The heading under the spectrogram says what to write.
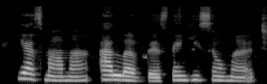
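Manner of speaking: put-on voice for a pet. Speaker shows the voice they do for a pet animal, voice done for the pet. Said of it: "That's baby's voice".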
